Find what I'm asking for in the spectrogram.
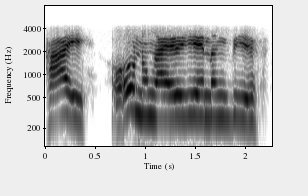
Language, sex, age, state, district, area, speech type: Manipuri, female, 18-30, Manipur, Chandel, rural, conversation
